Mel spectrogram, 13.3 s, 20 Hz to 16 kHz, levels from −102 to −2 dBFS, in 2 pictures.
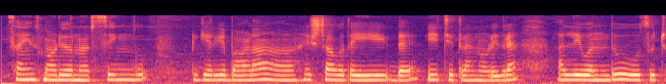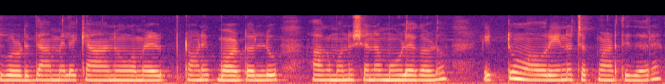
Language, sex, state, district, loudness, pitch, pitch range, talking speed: Kannada, female, Karnataka, Chamarajanagar, -14 LUFS, 215 Hz, 210-220 Hz, 140 wpm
